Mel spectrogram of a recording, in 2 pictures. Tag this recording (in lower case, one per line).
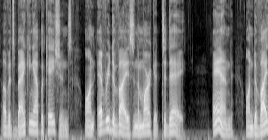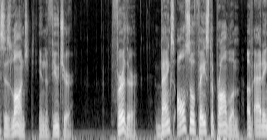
speech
